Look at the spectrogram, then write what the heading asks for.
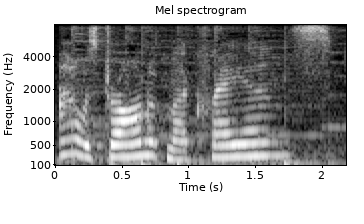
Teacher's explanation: you're saying crayon but it's two syllables because you're southern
